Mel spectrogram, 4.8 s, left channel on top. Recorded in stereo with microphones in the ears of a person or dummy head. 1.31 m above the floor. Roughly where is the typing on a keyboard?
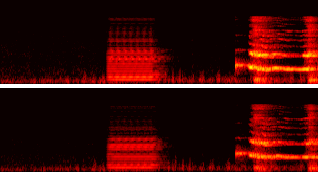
Centre.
